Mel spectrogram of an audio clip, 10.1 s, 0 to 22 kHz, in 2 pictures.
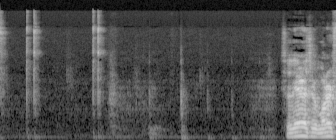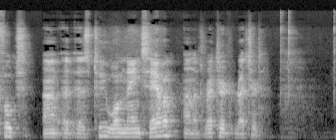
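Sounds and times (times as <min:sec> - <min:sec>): computer keyboard clicks: 0:00.0 - 0:00.7, 0:01.4 - 0:01.6.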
